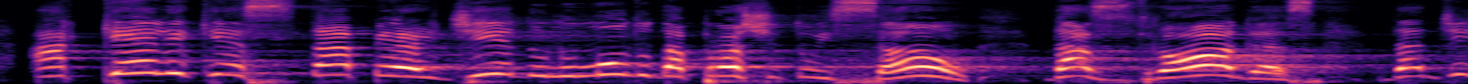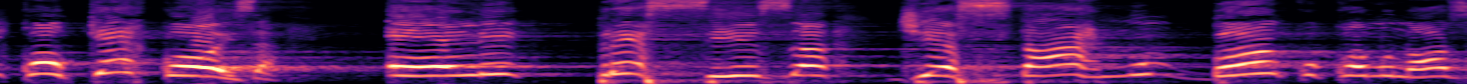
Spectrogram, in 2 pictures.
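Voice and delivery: loud pulpit declaration; emphatic preaching. Real, not acted. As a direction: stretch the key words and drive them home.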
